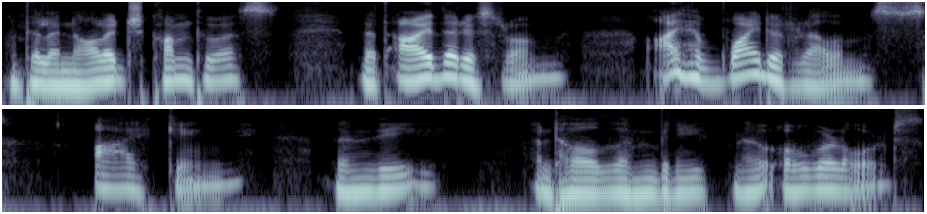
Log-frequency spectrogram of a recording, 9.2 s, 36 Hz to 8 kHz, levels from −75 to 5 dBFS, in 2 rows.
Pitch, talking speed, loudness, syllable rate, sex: 120 Hz, 155 wpm, -20 LUFS, 4.6 syllables/s, male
